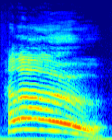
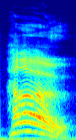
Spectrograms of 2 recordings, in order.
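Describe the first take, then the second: First: Much higher, louder, gushing hello; passionate hello. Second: Said in the usual way. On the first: Shown as a demonstration. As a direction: throw real passion into the greeting. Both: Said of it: "really passionate about the second hello".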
